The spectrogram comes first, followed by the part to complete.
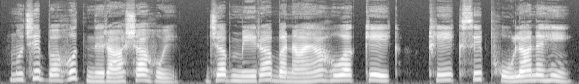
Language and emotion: Hindi, sad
